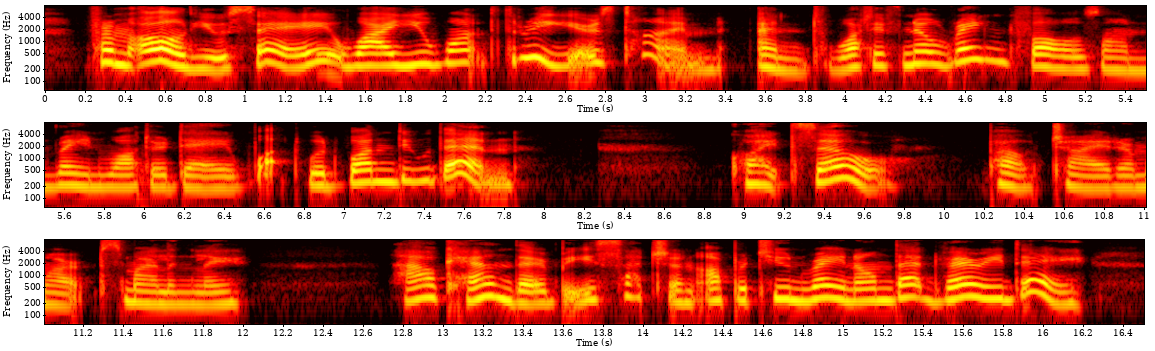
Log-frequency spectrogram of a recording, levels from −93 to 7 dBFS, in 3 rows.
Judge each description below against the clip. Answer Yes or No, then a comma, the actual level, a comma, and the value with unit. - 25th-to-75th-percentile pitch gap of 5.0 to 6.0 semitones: Yes, wide, 5.6 semitones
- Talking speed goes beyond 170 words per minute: No, average, 155 wpm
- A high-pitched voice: Yes, high, 230 Hz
